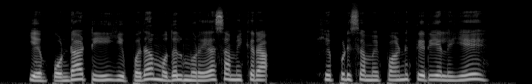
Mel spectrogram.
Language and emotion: Tamil, fearful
